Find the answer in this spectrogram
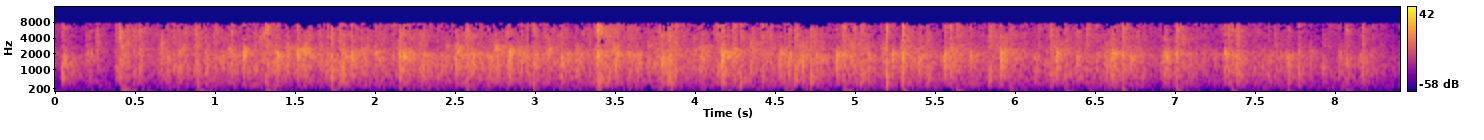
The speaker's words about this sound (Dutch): Het gaat je goed en dit applaus is voor jou.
